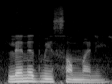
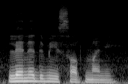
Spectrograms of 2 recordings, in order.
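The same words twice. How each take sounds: No difference in how they are said.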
